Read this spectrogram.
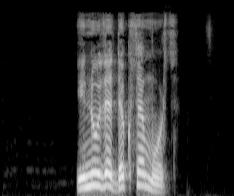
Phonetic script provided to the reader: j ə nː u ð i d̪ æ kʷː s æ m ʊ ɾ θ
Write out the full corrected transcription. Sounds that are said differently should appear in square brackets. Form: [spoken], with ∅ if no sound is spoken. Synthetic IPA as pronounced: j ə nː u ð [æ] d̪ æ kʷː [θ] æ m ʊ ɾ θ

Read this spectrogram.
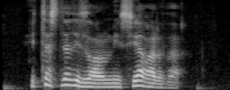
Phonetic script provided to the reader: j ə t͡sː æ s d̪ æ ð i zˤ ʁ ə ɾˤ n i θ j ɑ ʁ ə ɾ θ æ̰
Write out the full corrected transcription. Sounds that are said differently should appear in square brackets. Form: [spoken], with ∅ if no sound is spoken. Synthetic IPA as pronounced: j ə t͡sː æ s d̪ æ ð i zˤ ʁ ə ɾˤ [m] i [s] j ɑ ʁ ə ɾ [ð] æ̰

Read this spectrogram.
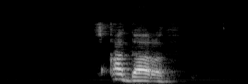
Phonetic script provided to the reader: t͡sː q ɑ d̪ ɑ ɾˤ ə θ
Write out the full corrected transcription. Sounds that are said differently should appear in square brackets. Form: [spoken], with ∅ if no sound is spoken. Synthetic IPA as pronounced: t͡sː q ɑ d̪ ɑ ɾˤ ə θ

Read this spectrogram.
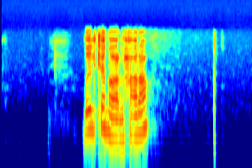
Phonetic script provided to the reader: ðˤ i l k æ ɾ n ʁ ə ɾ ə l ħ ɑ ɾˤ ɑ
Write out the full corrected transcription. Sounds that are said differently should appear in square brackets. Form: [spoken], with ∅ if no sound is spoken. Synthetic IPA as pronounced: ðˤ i l k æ [∅] n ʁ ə ɾ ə l ħ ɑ ɾˤ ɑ

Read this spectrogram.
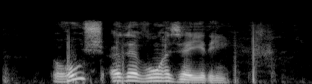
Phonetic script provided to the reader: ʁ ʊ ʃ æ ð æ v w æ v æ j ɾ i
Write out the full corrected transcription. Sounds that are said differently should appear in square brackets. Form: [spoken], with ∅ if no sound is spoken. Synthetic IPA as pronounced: ʁ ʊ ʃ æ ð æ v [u] æ [z] æ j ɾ i

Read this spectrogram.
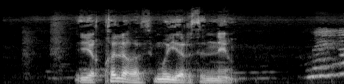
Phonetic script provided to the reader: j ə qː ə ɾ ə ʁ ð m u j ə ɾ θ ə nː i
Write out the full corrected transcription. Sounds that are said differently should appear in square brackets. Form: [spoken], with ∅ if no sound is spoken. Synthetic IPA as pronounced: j ə qː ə [l] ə ʁ [θ] m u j ə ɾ θ ə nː i

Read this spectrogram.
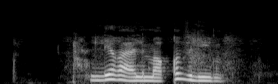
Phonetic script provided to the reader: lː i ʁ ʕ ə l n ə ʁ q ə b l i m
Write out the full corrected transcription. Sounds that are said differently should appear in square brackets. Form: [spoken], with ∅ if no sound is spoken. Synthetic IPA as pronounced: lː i ʁ ʕ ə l [m] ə ʁ q ə [v] l i m

